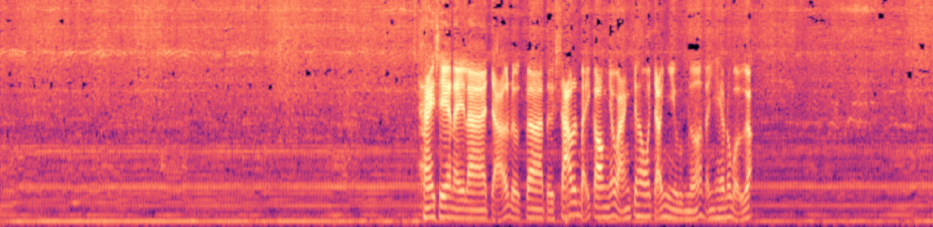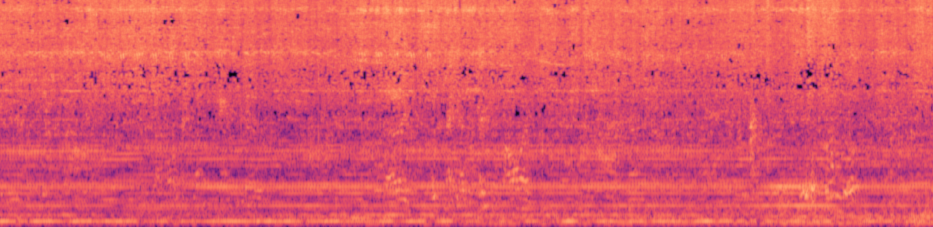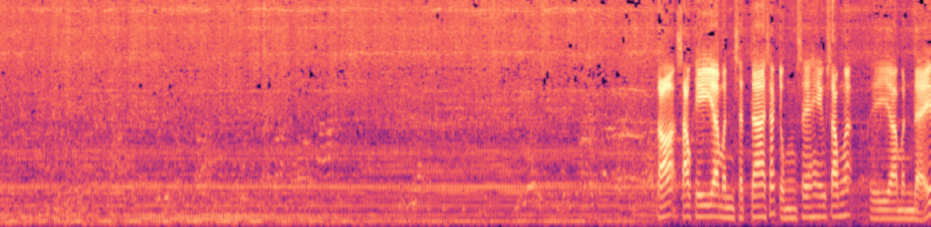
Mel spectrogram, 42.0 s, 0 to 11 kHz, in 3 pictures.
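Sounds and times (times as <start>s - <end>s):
spray hissing from wand: 0.0s - 41.9s
sprayer pump motor hum: 0.0s - 41.9s.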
